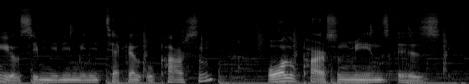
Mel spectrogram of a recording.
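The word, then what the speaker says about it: upharsin: In Hebrew, you want to say and something, you put a vav in front of it, and you pronounce it, and depending on what it is and what comes before, it be pronounced with a vowel, with a oop. So, mini, mini, tekel, uparson.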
